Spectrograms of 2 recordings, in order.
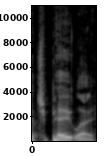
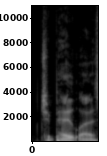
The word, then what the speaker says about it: Chipotle: the way you said Chipotle. Chipotle. That's right. Yeah. What are you supposed to say? Chipotle. Chipotle. Chipotle. I pronounce the L.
